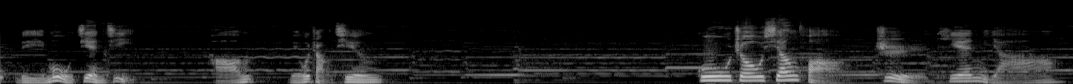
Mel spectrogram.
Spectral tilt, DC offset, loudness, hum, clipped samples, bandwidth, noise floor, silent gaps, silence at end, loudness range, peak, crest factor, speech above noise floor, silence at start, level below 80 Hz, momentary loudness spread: -6.5 dB/octave; under 0.1%; -26 LUFS; none; under 0.1%; 9.2 kHz; -52 dBFS; none; 0 s; 9 LU; -12 dBFS; 16 dB; 27 dB; 0 s; -54 dBFS; 25 LU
